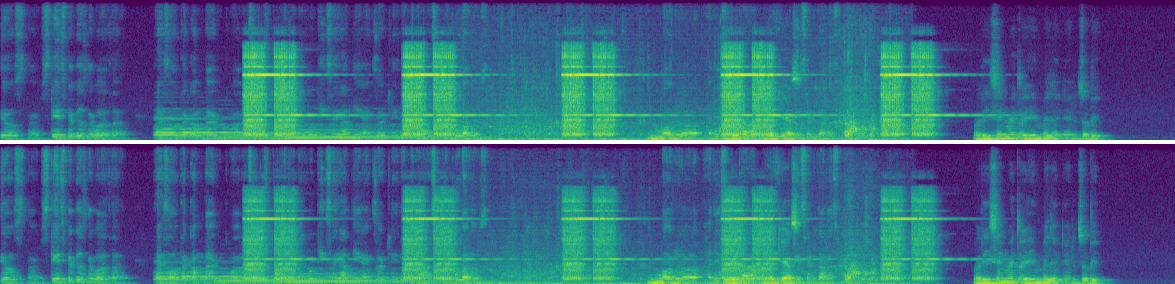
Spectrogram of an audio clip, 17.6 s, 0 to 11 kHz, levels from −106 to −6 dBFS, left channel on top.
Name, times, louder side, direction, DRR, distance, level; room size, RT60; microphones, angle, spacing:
voice 1, 0.0-1.9 2.3-7.5 9.9-12.9, right 1 dB, 40° right, 3.1 m, -32 dB
sound 1, 2.3-7.7, left 1 dB, 85° left, 2.8 m, -34 dB
Telephone, 3.6-5.1 6.0-7.5 8.4-9.9 10.8-12.3 13.2-14.7, left 7 dB, 25° left, 0.9 m, -19 dB
sound 2, 6.7-13.7, left 2 dB, 45° left, 2.5 m, -34 dB
voice 2, 9.7-10.2 10.8-12.1 14.6-16.4, right 2 dB, 75° right, 1.8 m, -23 dB
6.6 x 6.4 x 7.3 m
head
